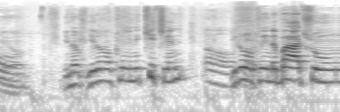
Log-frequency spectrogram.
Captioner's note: Jamaican accent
